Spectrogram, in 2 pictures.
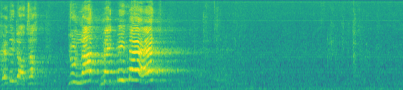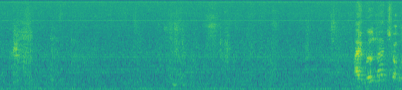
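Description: A man declaims loudly and theatrically in an echoing hall.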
